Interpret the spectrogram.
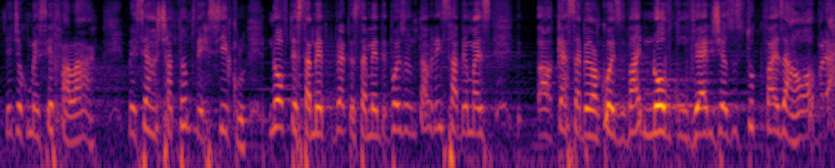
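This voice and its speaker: A woman pastor preaching a sermon, moving between shouted exhortation and lively personal storytelling. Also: fairly high pitch, very fast, husky. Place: church sanctuary. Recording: long reverb of a church hall.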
